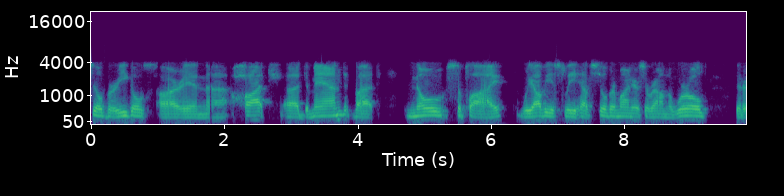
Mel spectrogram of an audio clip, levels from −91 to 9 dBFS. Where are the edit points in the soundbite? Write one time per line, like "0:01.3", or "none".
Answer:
0:01.0
0:06.4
